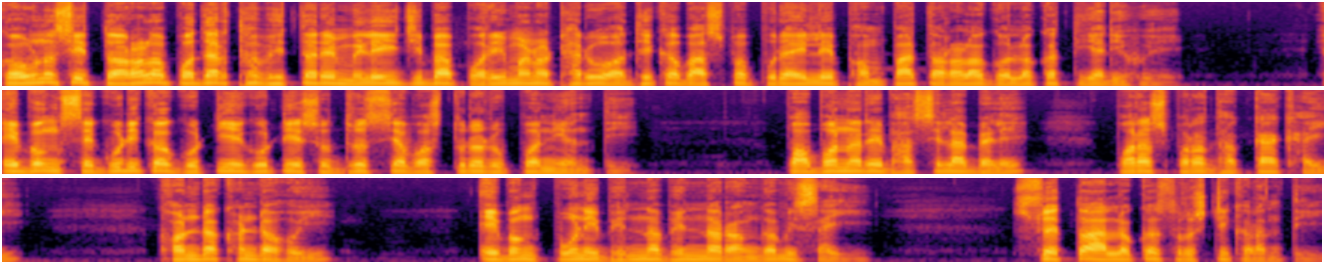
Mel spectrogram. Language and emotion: Odia, neutral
